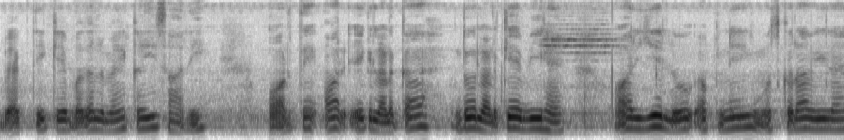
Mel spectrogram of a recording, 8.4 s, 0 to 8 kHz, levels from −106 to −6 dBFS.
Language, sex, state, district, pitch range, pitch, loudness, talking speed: Hindi, male, Uttar Pradesh, Jalaun, 160-185 Hz, 170 Hz, -27 LUFS, 165 wpm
